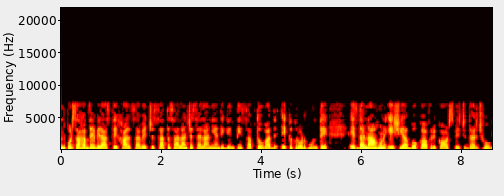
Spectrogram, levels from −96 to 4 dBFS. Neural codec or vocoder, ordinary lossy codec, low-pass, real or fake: none; none; 7.2 kHz; real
